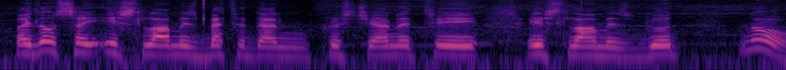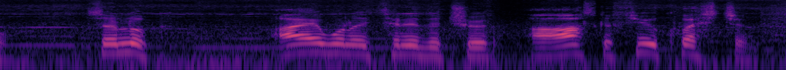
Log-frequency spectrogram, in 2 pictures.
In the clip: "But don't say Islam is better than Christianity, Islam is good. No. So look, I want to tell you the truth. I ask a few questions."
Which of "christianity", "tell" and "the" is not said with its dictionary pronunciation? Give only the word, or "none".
none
